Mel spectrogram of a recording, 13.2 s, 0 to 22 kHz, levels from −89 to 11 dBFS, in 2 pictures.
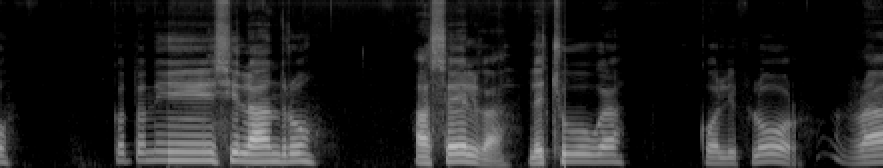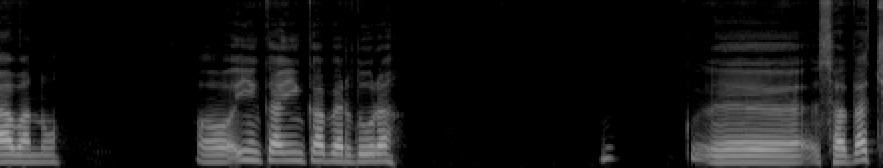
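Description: From 1.26 to 4.24 s there's a sudden gain jump of about 9 dB, voice and noise together, likely a gain setting applied instantly without a ramp.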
